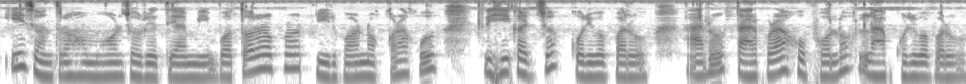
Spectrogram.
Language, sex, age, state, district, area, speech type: Assamese, female, 30-45, Assam, Sonitpur, rural, spontaneous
